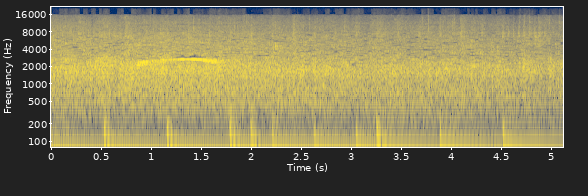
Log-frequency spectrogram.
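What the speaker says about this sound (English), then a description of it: "Give them a round of applause" Audience applause at a Turning Point USA event, steady broadband clapping for about five seconds with a regular low thumping underneath and no talk.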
